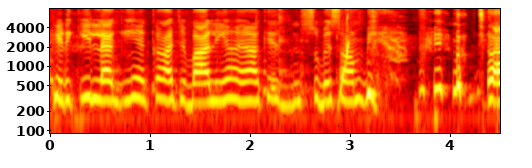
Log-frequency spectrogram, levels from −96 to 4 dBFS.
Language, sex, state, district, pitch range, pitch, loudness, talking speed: Hindi, female, Madhya Pradesh, Katni, 285-330 Hz, 295 Hz, -16 LUFS, 135 wpm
